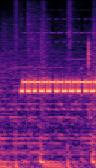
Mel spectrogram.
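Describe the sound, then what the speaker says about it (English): A telephone ringtone trills steadily at close range, starting a moment in and sustaining as one continuous electronic ring over faint background noise. "Phone rings a couple times."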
